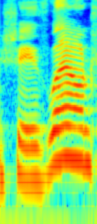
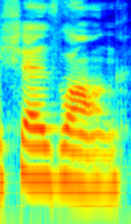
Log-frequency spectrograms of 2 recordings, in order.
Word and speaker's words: Chaise Longue: Hearing Chaise Longue, which drove me crazy because why are they pronouncing Chaise Lounge wrong? And then I've heard other people pronounce it that way. I think maybe it's a European thing because the French would be Chaise Longue, but whatever.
